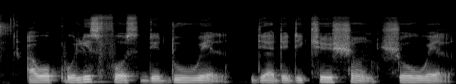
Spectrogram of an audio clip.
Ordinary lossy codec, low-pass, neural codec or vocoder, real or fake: none; 10.8 kHz; none; real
